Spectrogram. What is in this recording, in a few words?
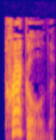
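"crackled", British English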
